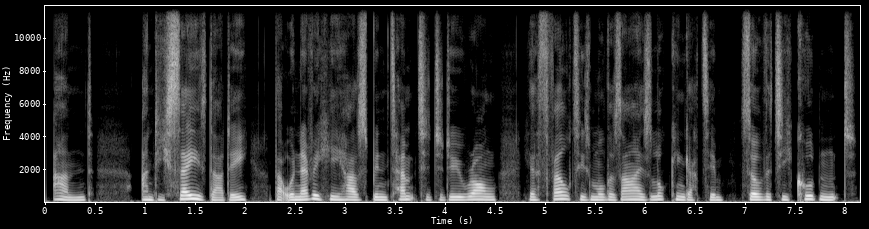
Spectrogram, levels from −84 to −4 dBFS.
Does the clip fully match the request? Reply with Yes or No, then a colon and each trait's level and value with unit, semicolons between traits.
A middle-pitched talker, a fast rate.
No: medium, 170 Hz; average, 190 wpm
